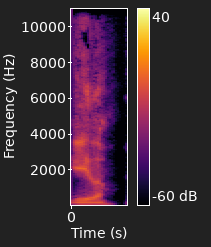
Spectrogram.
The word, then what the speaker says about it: Gila: I said Gila. That's right. That's how it's spelled.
